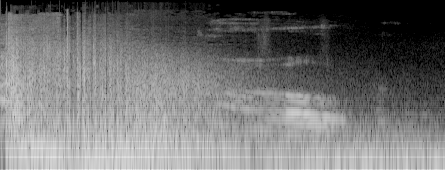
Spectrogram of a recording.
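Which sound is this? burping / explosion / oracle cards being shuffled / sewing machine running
explosion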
